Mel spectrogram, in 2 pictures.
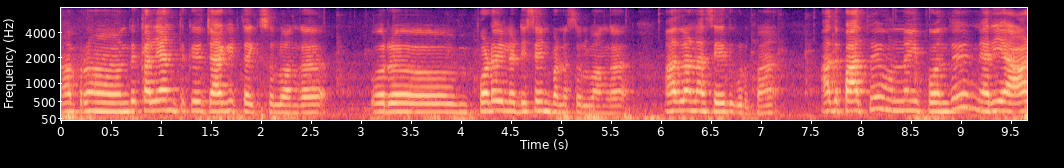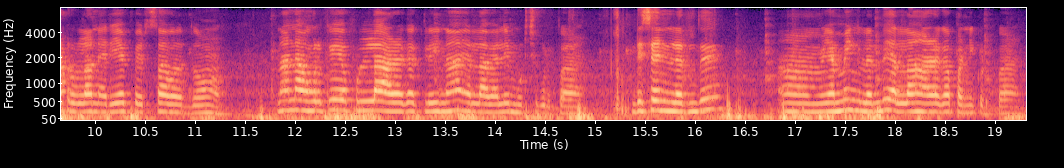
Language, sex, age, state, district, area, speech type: Tamil, female, 60+, Tamil Nadu, Viluppuram, rural, spontaneous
